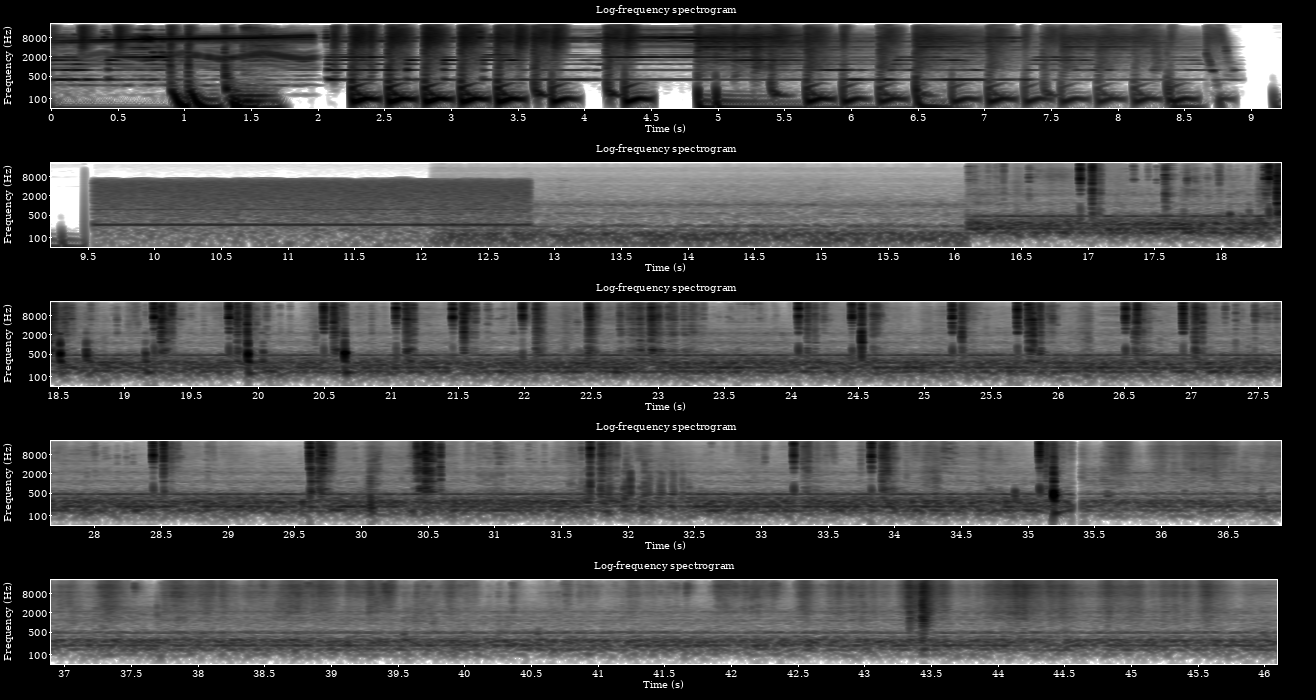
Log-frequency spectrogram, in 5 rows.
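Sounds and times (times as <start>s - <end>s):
steady low hum: 12.7s - 46.0s
metallic clinks and clatters: 16.1s - 23.4s.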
